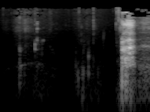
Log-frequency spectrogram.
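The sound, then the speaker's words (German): A person takes a sip of a drink: a few faint small clicks and rustles, then one short, loud, noisy slurp near the end. “Ach, ich muss einen Schluck trinken.”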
